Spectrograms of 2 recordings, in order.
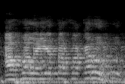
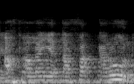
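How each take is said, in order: First: It is said sharply, as a rebuke. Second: It is said softly and gently. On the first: It is a pointed reproach for not thinking. The speaker calls it right. "Ini serius, itu sindiran dari Allah" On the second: It is a mild, neutral question. The speaker calls it wrong. "bacanya agak halus"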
